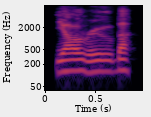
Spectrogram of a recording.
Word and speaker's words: Yoruba: Yoruba.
